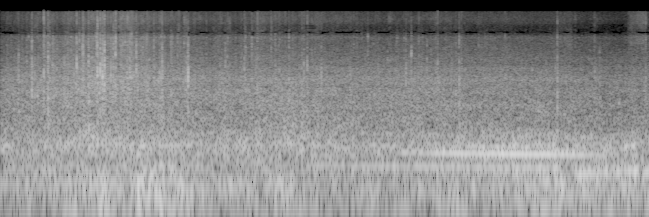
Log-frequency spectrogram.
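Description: Steady rain hiss with scattered drip ticks in the first couple of seconds. A motor vehicle's engine hum comes in during the second half, loudest around the middle, then drops lower in pitch near the end.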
